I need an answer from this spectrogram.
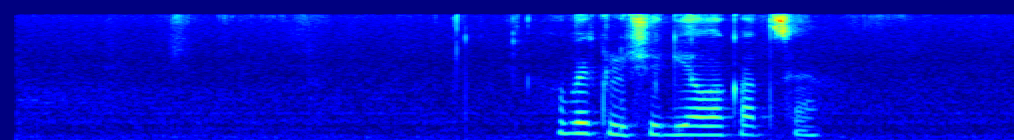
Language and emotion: Russian, neutral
